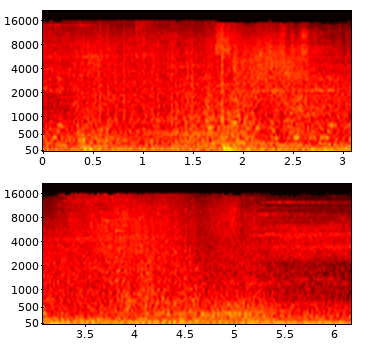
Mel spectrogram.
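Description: A crumbling structure blasts apart with a loud rumble.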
